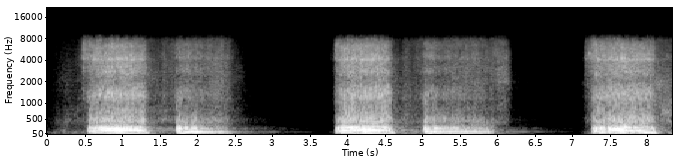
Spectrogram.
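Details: A sleeping dog snores in three slow cycles, each with a rattling, snorting inward breath and a softer outward one, about 19 breaths a minute.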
